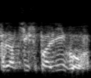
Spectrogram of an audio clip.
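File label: tank damaged mood med, speech Polish; War Thunder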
